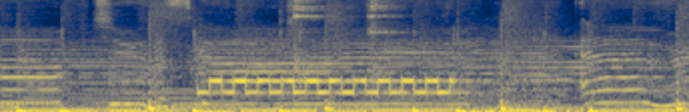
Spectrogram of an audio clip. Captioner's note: phone ringing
